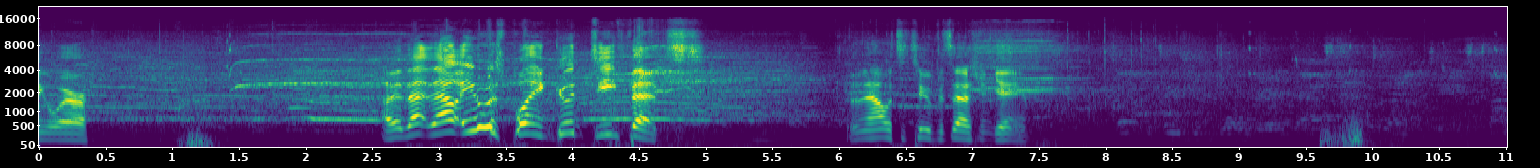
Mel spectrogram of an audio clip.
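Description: A basketball bounces on a wooden court floor.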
